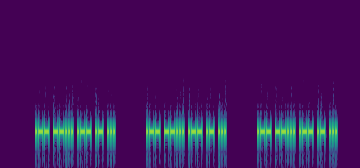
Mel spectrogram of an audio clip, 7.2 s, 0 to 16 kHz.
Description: Morse code, heard as a keyed tone, about 40 wpm, 700 Hz. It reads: W7WAS W7WAS W7WAS
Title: USA Call Signs - 5 Characters - Repeated 3x - 40wpm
